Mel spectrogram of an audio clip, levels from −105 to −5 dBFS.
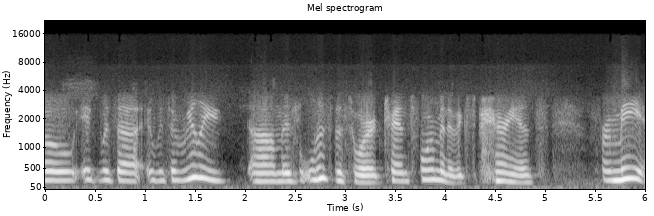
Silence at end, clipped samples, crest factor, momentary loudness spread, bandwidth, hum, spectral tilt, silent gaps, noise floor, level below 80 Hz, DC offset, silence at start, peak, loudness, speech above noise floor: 0 s; under 0.1%; 16 dB; 8 LU; 6 kHz; none; -8.5 dB/octave; none; -44 dBFS; -50 dBFS; under 0.1%; 0 s; -4 dBFS; -20 LUFS; 26 dB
